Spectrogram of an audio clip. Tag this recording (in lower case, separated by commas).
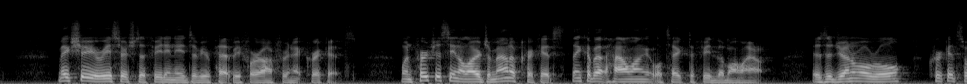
speech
